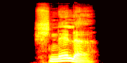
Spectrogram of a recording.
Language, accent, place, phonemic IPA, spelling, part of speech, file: German, Germany, Berlin, /ˈʃnɛlə/, schnelle, adjective, De-schnelle.ogg
- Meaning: inflection of schnell: 1. strong/mixed nominative/accusative feminine singular 2. strong nominative/accusative plural 3. weak nominative all-gender singular 4. weak accusative feminine/neuter singular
